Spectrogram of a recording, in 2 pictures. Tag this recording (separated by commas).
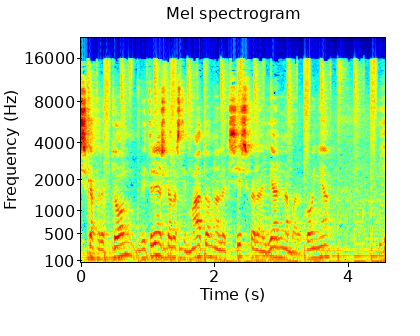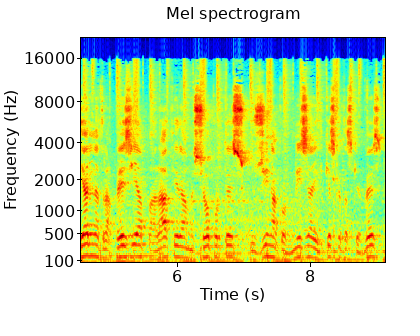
Speech, Music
